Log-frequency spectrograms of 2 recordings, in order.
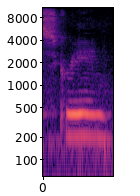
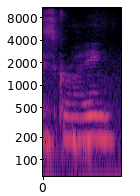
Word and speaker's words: scrying: there to watch really i pronounce that as screen but i like scrying it's crying oops it's like crying with an s at the beginning cry um she thanks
